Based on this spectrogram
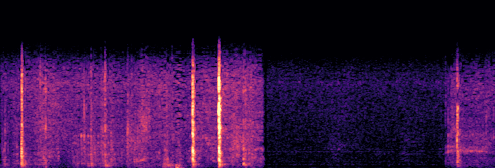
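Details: Clicks and mechanical knocks over a steady low hum, with a break into near silence before a last sharp click; no animal voice is heard.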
